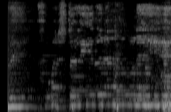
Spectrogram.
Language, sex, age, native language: Icelandic, male, 70-79, Icelandic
